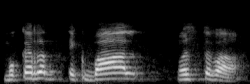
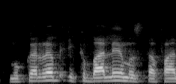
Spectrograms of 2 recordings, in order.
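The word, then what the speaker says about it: मुकर्रब इक़बाल मुस्तफ़ा: मुकर्रब इकबाल मुस्तफ़ा। मुकर्रब इकबाल मुस्तफ़ा, like कायदे इकबाल है आजम ई आता है ना बीच में, इकबाल जी जी जी, मुस्तफ़ा।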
